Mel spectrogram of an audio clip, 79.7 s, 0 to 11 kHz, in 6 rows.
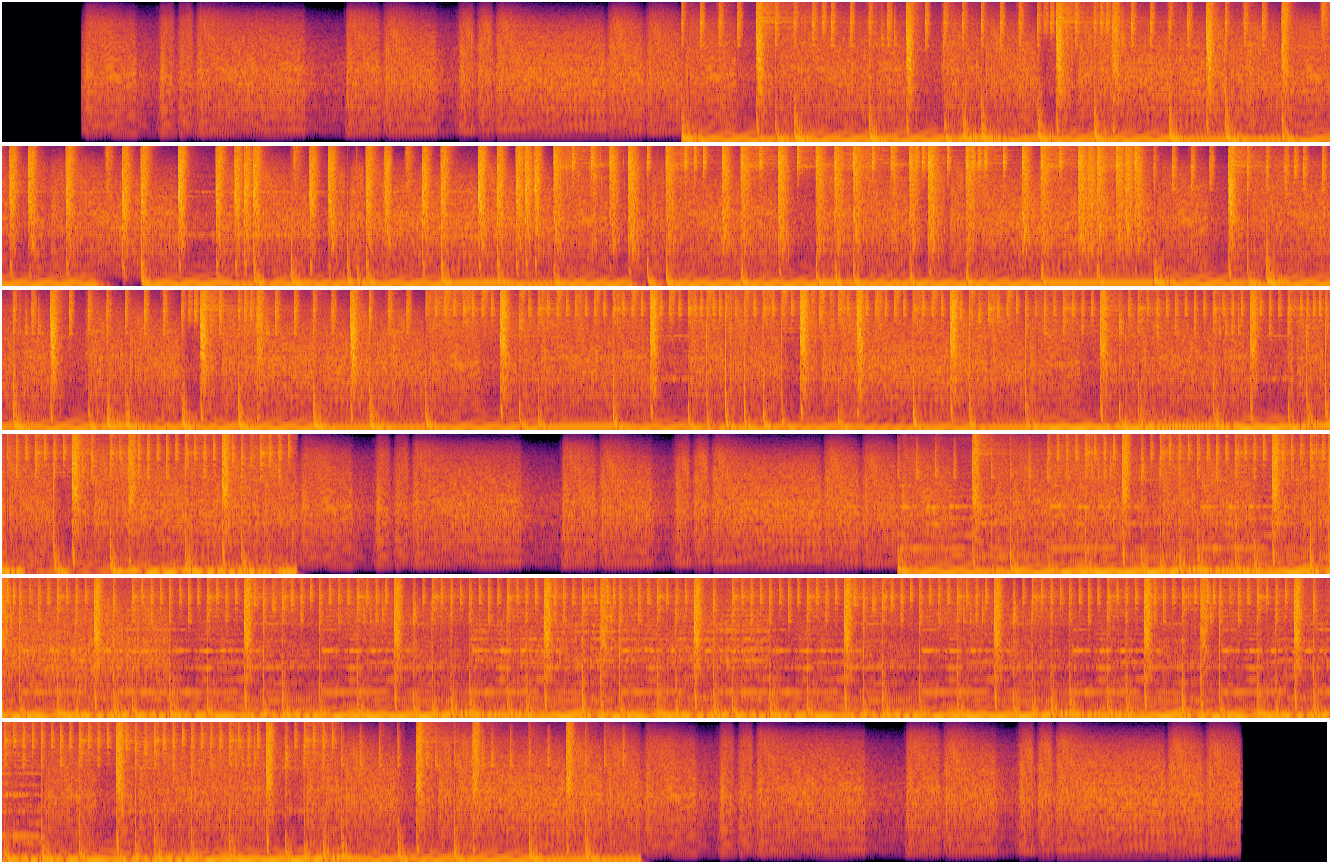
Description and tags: Hip-Hop Sample 3
A cool sounding sample of a hip-hop sound/song. This sound would probably work best in hip-hop songs.
This sound was created with Groovepad.
rhythm, funk, percussion, music, drum-kit, rap, loops, trip-hop, beatbox, hip-hop, loop, dance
